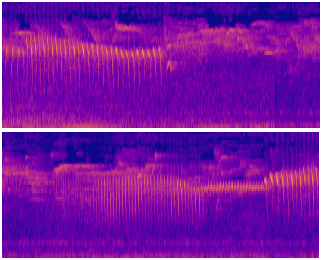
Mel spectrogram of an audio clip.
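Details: An adult male Agatha-breed Belgian canary, intense yellow, sings a loud, continuous song of rapid high trills and rolling warbled phrases to warm up a female for breeding and train young. A low hum sounds behind.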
